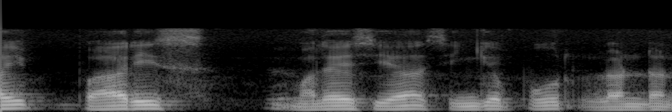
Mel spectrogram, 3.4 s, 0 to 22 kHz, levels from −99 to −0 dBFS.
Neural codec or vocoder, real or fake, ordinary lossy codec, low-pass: none; real; none; none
